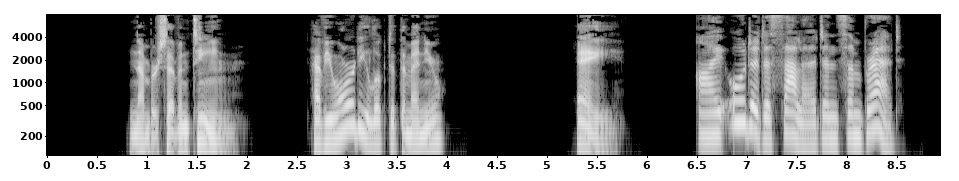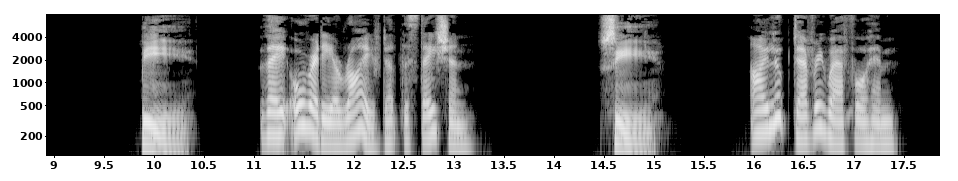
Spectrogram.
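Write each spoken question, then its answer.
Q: Have you already looked at the menu?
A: A: I ordered a salad and some bread.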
